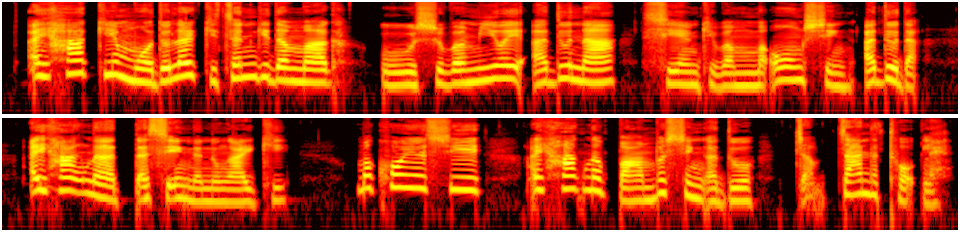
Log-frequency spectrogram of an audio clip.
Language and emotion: Manipuri, happy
